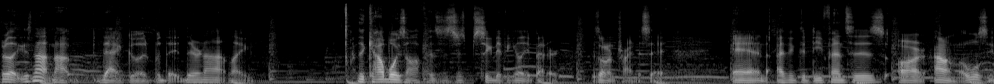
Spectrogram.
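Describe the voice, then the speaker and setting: A man casually giving his weekly sports predictions, tired and yawning, rambling and correcting himself as he goes. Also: deep voice. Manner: offhand, rambling, self-correcting, yawns while talking. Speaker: sports video host.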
